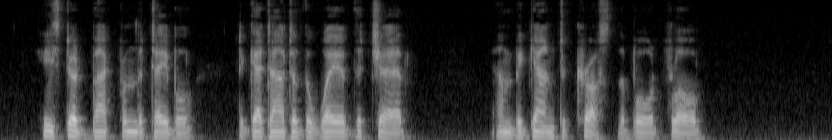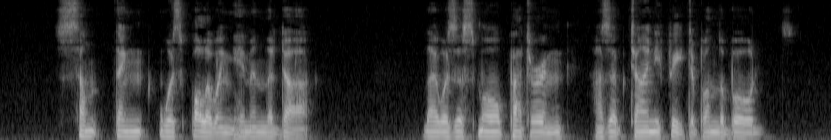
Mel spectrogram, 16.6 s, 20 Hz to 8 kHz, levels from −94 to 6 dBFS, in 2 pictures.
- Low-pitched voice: Yes, low, 105 Hz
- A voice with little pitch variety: Yes, narrow, 1.6 semitones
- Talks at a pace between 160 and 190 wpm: No, average, 150 wpm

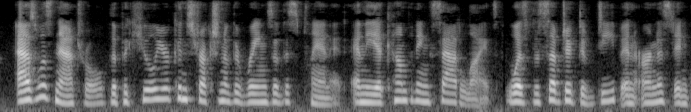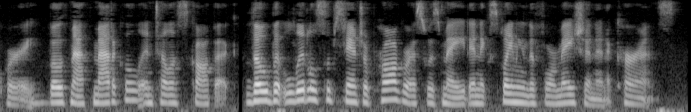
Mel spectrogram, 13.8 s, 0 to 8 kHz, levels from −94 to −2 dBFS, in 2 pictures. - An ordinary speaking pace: Yes, average, 190 wpm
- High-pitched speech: No, medium, 180 Hz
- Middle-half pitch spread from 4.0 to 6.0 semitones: Yes, average, 4.3 semitones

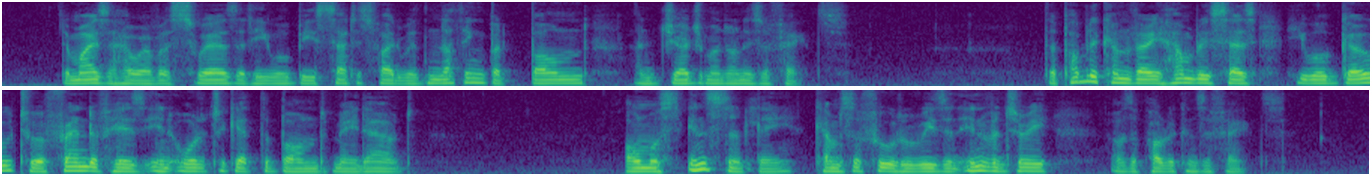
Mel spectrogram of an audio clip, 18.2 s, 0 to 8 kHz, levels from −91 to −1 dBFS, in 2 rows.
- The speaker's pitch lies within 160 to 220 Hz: No, low, 120 Hz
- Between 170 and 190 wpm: Yes, average, 175 wpm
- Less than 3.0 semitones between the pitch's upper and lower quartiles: Yes, narrow, 2.4 semitones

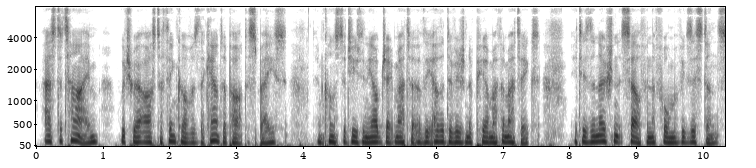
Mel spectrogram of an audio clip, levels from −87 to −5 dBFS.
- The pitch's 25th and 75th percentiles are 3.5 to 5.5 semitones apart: No, narrow, 2.4 semitones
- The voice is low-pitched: Yes, low, 110 Hz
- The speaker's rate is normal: No, fast, 220 wpm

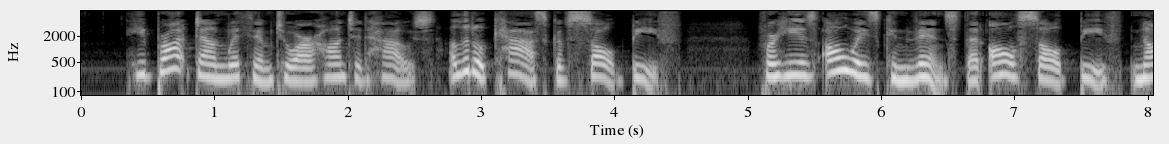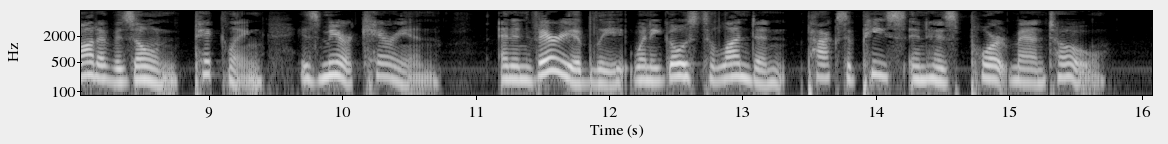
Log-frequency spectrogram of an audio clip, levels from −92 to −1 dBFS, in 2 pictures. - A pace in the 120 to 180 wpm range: Yes, average, 170 wpm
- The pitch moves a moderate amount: Yes, average, 3.5 semitones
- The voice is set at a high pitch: Yes, high, 205 Hz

